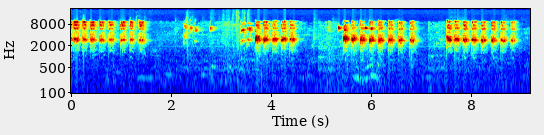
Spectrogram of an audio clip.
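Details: Kingfisher used to tutor songbirds: bursts of rapid, piercing, chattering notes come in four separated volleys, each lasting about a second and a half, with quieter gaps and faint softer chirps between.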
